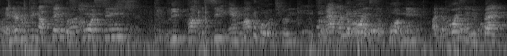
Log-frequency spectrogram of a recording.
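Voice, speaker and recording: Moderate-paced speech from a man amid noticeable background noise and audible room echo. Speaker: spoken word poet. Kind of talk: spoken word poetry performance. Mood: pointed, socially charged. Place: stage. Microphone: camera far.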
